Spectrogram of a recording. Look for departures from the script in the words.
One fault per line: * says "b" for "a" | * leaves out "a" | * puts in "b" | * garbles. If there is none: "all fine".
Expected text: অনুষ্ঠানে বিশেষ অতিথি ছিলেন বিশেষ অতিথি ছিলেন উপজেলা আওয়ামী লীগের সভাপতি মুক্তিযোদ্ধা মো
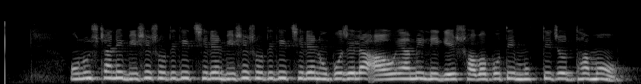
all fine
